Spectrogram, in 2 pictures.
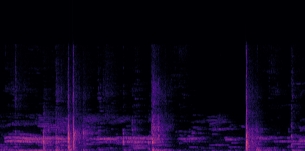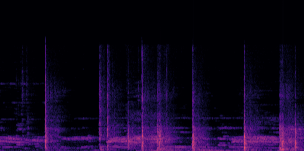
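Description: Heavy knife chopping through a paarai (trevally) on a wooden log block: about a dozen sharp, irregularly spaced chops, with voices in the background.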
